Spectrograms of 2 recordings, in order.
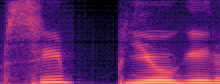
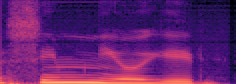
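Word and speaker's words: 십육일: तो यहाँ पर हम सिप्यूगिल नहीं प्रोनाउंस करेंगे, नीचे पाची में प आ रहा है और फिर कुछ भी नहीं आ रहा है ओवर, तो वहाँ होगा शिमन्योगिल, शिमन्योगिल, शिमन्योगिल।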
